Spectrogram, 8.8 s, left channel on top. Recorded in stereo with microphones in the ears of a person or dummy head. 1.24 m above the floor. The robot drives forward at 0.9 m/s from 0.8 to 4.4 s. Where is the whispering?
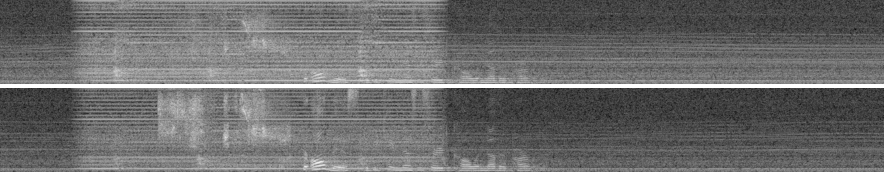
55° right (ahead or behind), 0.6 m; by 2.9 s 30° right (ahead or behind), 1.1 m.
